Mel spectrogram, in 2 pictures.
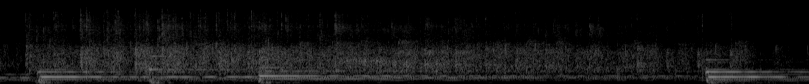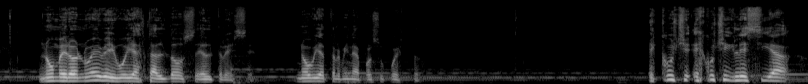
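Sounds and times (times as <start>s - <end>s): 
audience applause: 0.0s - 8.2s
sustained organ-like chords: 0.0s - 14.9s
speech: 8.5s - 12.4s, 14.7s - 16.1s.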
